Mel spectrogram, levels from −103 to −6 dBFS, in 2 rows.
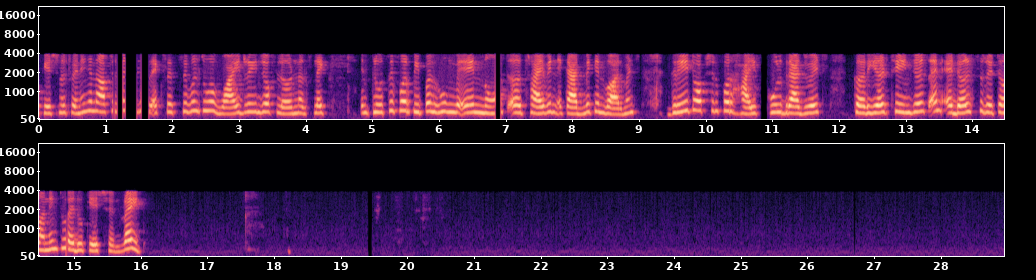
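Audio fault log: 1.11–1.65, 6.84–6.93, 10.84–10.89, 14.88–14.91 and 19.41–19.47 s: packet loss filled with silence. Packets go missing and the gaps play as silence. The holes come in steps of 30 ms, which fits 30 ms packets. The worst patch, 1.11–1.65 s, loses 420 ms, with a longest run of 180 ms. The holes have hard edges against the narrow telephone-band sound.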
